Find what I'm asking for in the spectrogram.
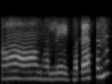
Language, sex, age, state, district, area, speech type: Assamese, female, 30-45, Assam, Sivasagar, rural, conversation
